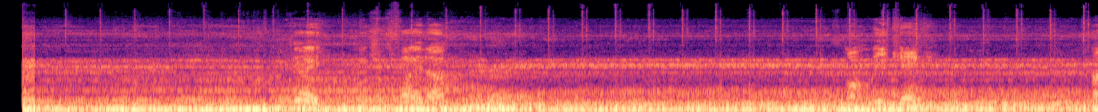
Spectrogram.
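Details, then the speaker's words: Chinese diesel heater after swapping to a quiet fuel pump with larger tube, exhaust running: steady low roar with light even pump ticking about two to three clicks a second; quiet, normal running. "can see anyway so and it's quiet"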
